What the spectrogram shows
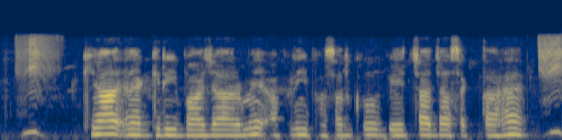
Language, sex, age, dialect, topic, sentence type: Hindi, male, 25-30, Kanauji Braj Bhasha, agriculture, question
